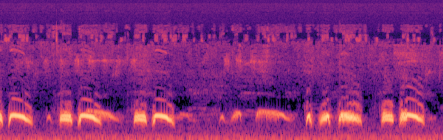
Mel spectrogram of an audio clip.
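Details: Decoy spotted dove calling to attract wild doves, with soft mellow coos in uneven groups, a few longer drawn-out notes mixed in between, and a quiet low hum underneath.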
